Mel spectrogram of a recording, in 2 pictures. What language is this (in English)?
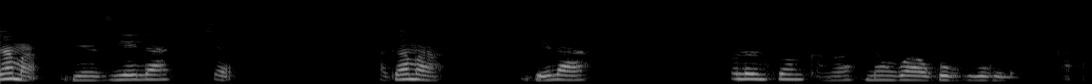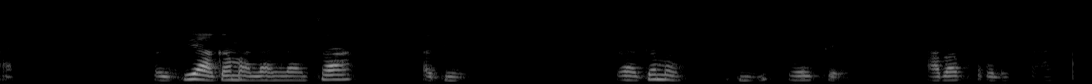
Southern Dagaare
